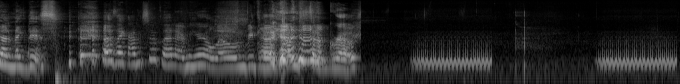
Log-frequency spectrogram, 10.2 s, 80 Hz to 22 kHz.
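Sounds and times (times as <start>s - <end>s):
speech: 0.0s - 5.5s
laughter: 1.0s - 1.9s, 3.5s - 5.4s
telephone ring tones on a call line: 6.1s - 7.4s, 8.9s - 10.1s.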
